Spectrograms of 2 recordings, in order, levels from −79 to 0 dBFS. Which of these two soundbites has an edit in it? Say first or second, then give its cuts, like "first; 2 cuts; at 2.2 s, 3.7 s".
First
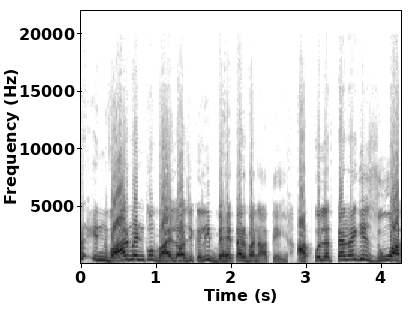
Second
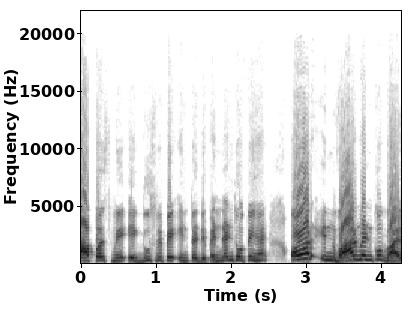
first; 1 cut; at 2.7 s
